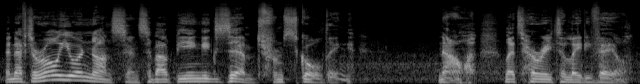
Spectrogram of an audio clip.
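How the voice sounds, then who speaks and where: Man as a grave knight, mid-pitched. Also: lively intonation, heavy background noise, natural voice. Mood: urgent. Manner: formal, measured, solemn. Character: grave, dutiful male knight, loyal and stern. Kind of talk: video game cutscene voice acting.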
